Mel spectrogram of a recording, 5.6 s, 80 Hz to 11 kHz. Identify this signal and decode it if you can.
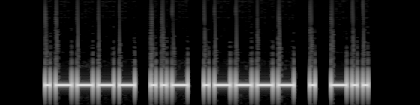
Morse code, heard as a keyed tone, about 17 wpm, 700 Hz. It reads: 1U1ED
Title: Five Challenging Letter-Number Combinations 17wpm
